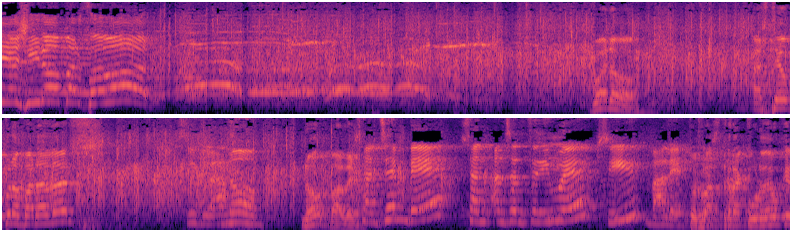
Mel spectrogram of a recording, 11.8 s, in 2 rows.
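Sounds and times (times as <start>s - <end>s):
applause: 0.1s - 9.4s
speech: 4.4s - 5.0s, 5.6s - 6.7s, 7.3s - 11.8s.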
